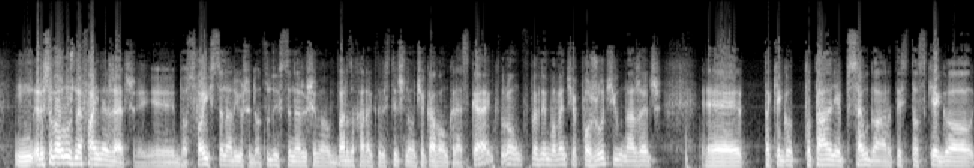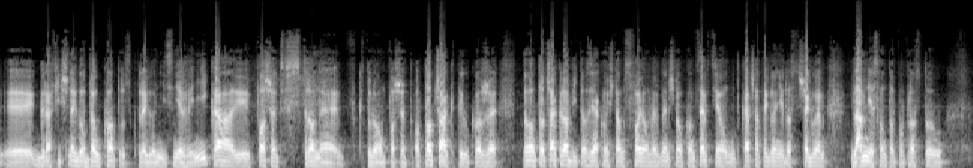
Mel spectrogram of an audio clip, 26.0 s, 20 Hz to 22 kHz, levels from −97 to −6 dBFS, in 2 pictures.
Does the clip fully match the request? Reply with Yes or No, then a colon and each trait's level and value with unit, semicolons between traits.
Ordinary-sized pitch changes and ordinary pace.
Yes: average, 3.1 semitones; average, 140 wpm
